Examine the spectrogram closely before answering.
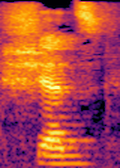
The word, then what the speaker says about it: SHEHDS: the sheds website and the proper way to say it is sheds basically just take the second H out my general opinion on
